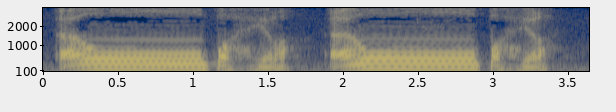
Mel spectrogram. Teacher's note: الغنة تابعة لما بعدها، الحرف هنا الطاء · Term: تفخم الغنة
